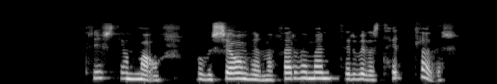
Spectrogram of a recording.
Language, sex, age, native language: Icelandic, female, 30-39, Icelandic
